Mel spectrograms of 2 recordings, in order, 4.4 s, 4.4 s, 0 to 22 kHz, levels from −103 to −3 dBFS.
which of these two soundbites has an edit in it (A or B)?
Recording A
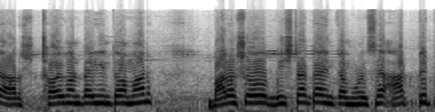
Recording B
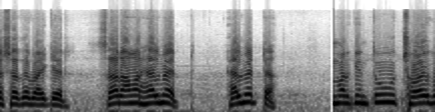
B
